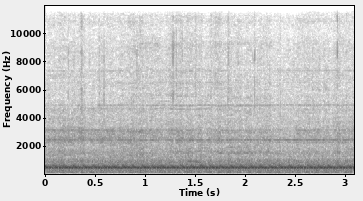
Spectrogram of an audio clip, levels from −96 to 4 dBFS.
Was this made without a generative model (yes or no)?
yes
